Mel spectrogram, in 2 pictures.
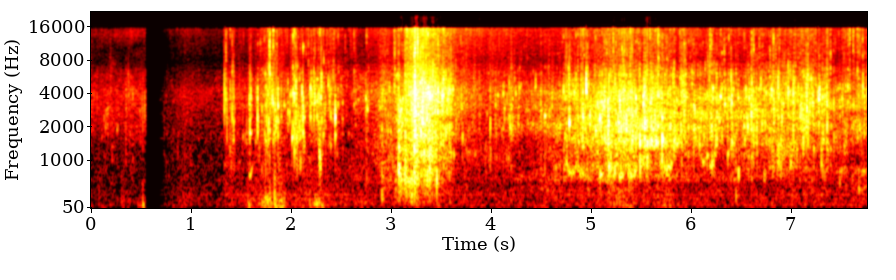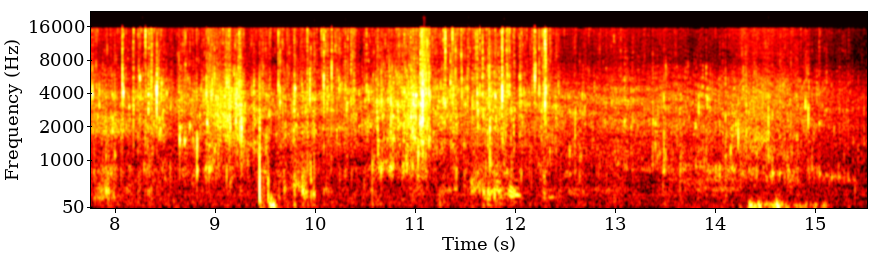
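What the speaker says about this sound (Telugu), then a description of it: "నీళ్ళు పారుతూ ఉన్నాయి." Irrigation water trickles and pours steadily through pipes in a sunny field, a fairly quiet continuous flow with small splashes and occasional louder gurgles and knocks.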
